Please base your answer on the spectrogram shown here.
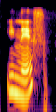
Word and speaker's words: Inés: Siguiente, Inés, Inés. Muy bien, sílaba tónica, nes.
